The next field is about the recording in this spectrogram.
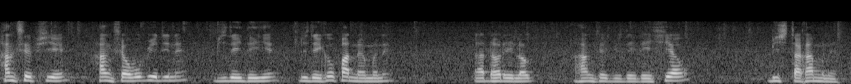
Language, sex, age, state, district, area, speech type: Bodo, male, 60+, Assam, Kokrajhar, urban, spontaneous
